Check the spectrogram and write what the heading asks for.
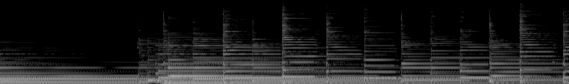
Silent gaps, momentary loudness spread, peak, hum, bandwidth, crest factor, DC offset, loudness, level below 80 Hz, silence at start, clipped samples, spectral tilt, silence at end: none; 7 LU; -18 dBFS; none; 18 kHz; 14 dB; under 0.1%; -32 LUFS; -38 dBFS; 0 s; under 0.1%; -7 dB/octave; 0 s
